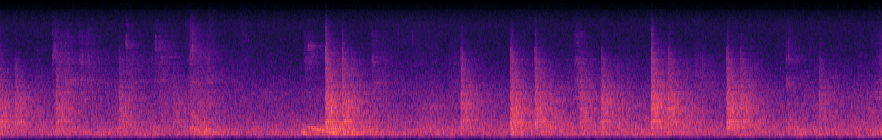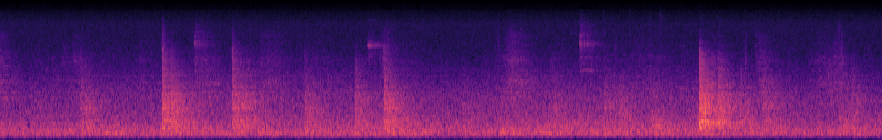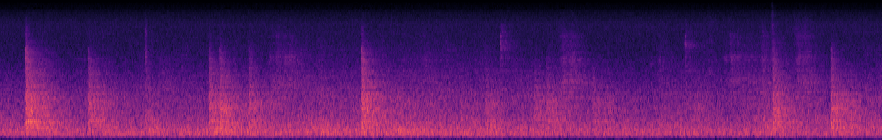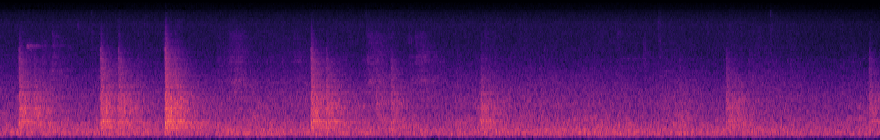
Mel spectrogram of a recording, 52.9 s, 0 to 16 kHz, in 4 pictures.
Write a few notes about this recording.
Atomic Weapons Research Establishment derelict building (LAB 1). DPA 4060 pair (30cm spacing) / SoundDevices 702.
